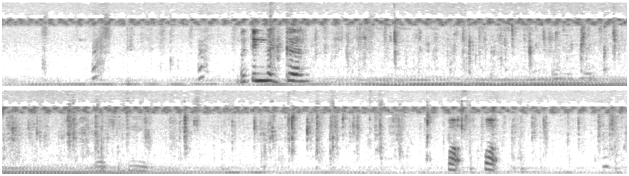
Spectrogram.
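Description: Puppies suck and smack noisily at feeding bottles.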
